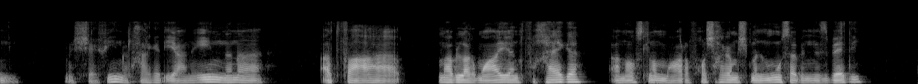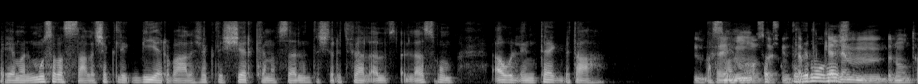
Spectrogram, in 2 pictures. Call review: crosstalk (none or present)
present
